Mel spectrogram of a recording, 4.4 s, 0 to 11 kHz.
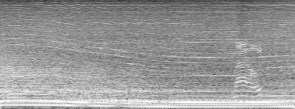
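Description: A 2013 Subaru STI with a new donor engine fires up and revs loudly up close, a steady rough idle rising into a sharp throttle blip near the end.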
